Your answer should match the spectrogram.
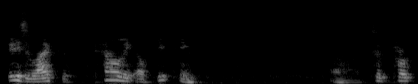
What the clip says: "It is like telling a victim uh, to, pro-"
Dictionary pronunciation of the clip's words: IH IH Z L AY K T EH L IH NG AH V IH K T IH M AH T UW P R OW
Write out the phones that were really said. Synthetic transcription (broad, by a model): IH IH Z L AY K T EH L IH NG AH B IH T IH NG AH T UW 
